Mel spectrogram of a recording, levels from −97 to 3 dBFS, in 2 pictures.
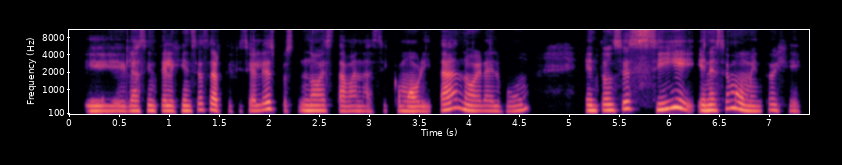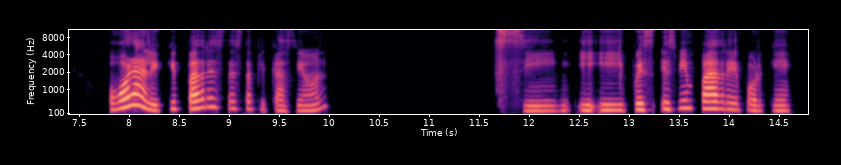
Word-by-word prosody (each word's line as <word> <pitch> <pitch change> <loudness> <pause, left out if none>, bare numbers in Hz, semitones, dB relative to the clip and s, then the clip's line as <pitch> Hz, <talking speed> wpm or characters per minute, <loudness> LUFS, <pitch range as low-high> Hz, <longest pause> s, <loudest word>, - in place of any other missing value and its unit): y 190 0 -5
las 195 +1 -6
inteligencias 200 +3 -5
artificiales, 205 +4 -5
pues, 195 -6 -19
no 205 0 -2
estaban 190 -2 -9
así 185 +2 -20
como 190 -2 -7
ahorita, 190 +9 -4
no 215 -7 -2
era 195 0 -8
el 190 - -9
boom. 195 - -11 0.5
Entonces 220 +5 -3
sí, 270 +6 0
en 210 0 +1
ese 215 +6 -3
momento 215 -7 -3
dije: 195 -3 -13 0.5
"Órale, 290 - +8
qué 265 +5 -5
padre 275 +6 +6
está 320 -4 -10
esta 270 0 -7
aplicación". 205 - -6 1.7
Sí, 195 +1 -3
y 210 0 -1
y, 215 0 0
pues, 235 +2 +2
es 255 -1 -2
bien 295 0 -2
padre 270 -4 +6
porque 200 -1 -5
210 Hz, 140 wpm, -24 LUFS, 195-255 Hz, 1.7 s, Órale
